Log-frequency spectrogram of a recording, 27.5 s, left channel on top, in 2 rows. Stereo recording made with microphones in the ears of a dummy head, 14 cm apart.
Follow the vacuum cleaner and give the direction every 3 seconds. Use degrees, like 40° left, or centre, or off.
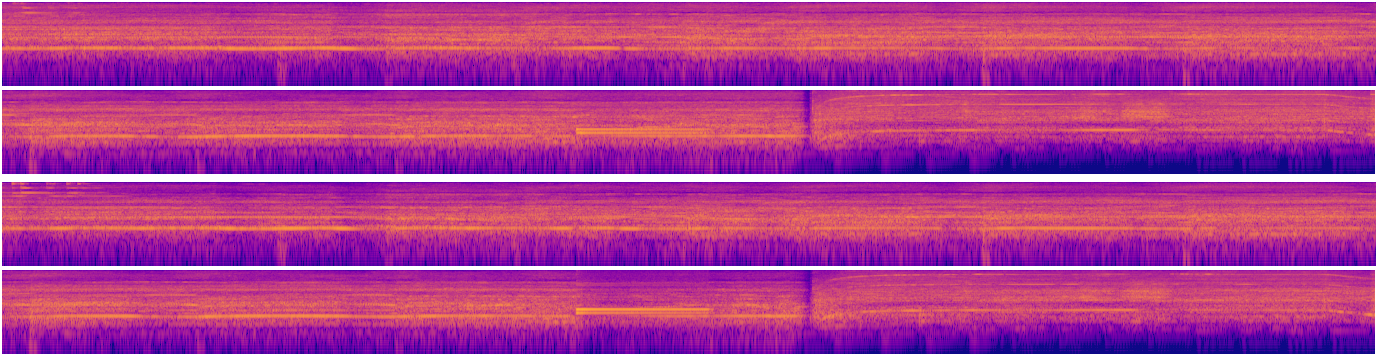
80° left, 80° left, 60° left, 40° left, 10° left, 10° right, 20° left, 60° left, 80° left.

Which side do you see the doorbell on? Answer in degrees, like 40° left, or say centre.
50° right.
